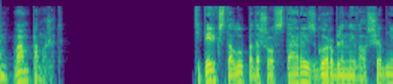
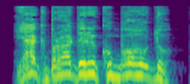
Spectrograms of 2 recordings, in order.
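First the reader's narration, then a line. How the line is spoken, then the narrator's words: Hoarse wheeze. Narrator (Russian): просипел он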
